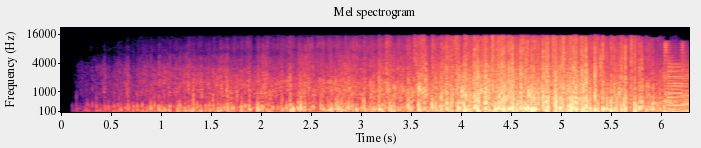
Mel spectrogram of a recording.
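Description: Galloping hoofbeats of a field of racehorses, a dense run of irregular strikes that grows steadily louder from near silence as they approach.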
